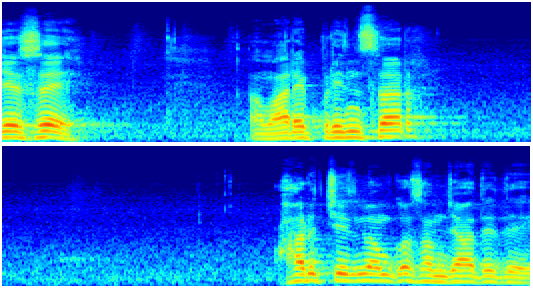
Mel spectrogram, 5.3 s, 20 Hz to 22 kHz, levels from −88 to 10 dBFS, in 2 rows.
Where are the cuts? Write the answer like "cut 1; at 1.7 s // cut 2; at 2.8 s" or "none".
none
